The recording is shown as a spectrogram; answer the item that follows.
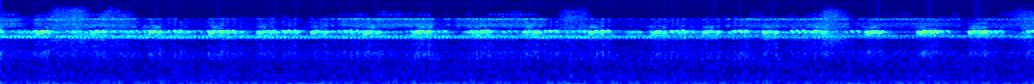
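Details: Chorus of grass insects used as white noise for studying, with shrill pulsed chirps repeating quickly and evenly over a low steady hum and a few soft taps.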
